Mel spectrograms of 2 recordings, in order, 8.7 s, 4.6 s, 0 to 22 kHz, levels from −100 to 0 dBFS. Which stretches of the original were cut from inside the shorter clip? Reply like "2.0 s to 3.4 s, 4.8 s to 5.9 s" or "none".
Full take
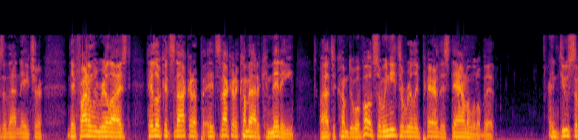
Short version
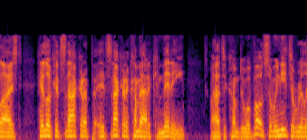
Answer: none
